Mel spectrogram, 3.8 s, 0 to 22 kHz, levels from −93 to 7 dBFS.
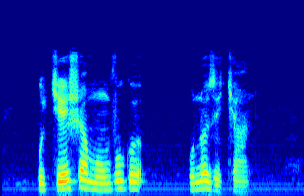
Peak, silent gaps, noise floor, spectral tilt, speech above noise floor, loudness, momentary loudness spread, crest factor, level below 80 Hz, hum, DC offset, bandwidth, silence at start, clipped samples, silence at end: -10 dBFS; none; -68 dBFS; -4 dB/octave; 38 dB; -30 LUFS; 18 LU; 22 dB; -68 dBFS; none; under 0.1%; 7.6 kHz; 0.5 s; under 0.1%; 0.7 s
